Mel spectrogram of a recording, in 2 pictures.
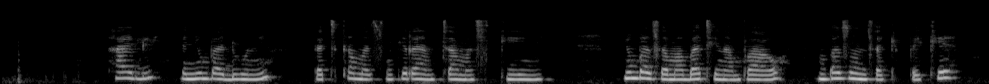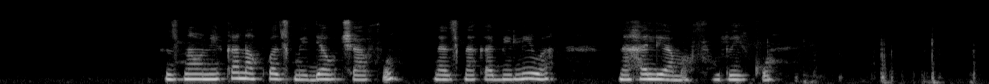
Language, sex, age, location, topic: Swahili, female, 18-24, Mombasa, health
